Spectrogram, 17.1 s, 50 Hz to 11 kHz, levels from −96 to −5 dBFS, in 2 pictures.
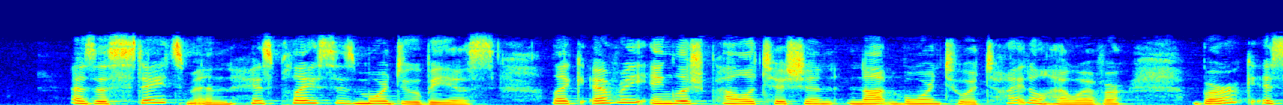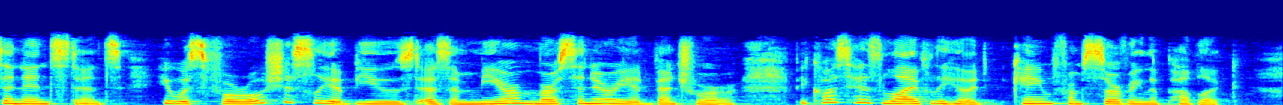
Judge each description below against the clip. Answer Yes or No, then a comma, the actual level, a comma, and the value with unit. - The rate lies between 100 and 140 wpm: Yes, slow, 135 wpm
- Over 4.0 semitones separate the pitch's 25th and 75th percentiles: No, average, 3.4 semitones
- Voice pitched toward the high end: Yes, high, 225 Hz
